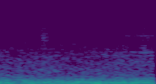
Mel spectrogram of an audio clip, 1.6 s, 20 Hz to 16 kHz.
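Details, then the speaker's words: 52" ceiling fan, model HP 2232 from March 1987, Halsey-made motor, 3-speed reversible, unknown brand, running on low speed: quiet steady hum with no knocks or rattles, normal, not much of an air mover. "Pretty normal low speed. Not much of an air mover."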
